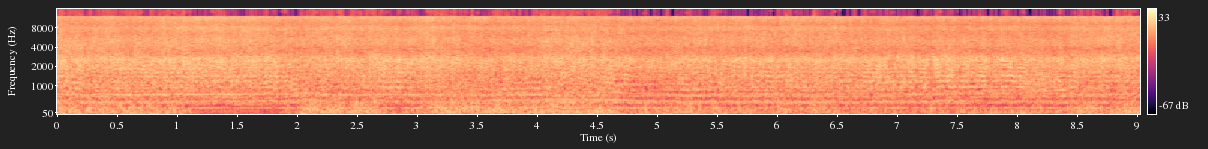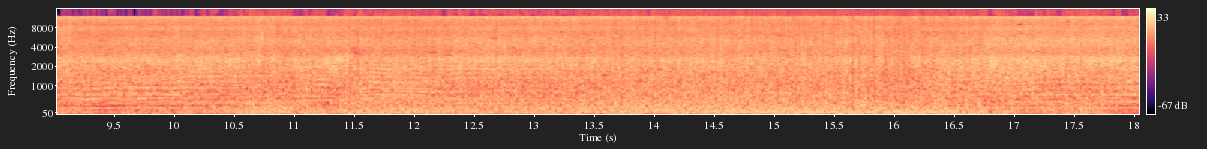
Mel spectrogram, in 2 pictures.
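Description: Drone propellers buzz loudly and steadily close by.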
